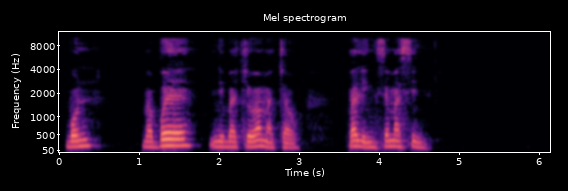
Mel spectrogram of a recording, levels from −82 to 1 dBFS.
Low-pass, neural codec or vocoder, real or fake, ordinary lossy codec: 9.9 kHz; none; real; AAC, 32 kbps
